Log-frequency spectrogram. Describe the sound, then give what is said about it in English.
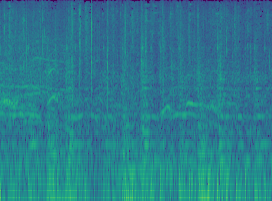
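Rapid footsteps of a crowd of citizens running away in an audio drama, a loud, busy patter of many feet mixed with voices throughout. “In the confusion, the citizens started running away.”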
